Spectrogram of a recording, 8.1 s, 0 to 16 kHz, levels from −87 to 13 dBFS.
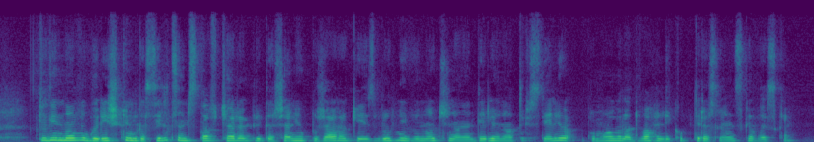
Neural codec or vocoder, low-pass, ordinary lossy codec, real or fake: codec, 44.1 kHz, 2.6 kbps, SNAC; 14.4 kHz; none; fake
